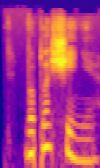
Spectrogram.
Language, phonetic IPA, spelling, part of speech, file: Russian, [vəpɫɐˈɕːenʲɪje], воплощение, noun, Ru-воплощение.ogg
- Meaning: incarnation, embodiment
